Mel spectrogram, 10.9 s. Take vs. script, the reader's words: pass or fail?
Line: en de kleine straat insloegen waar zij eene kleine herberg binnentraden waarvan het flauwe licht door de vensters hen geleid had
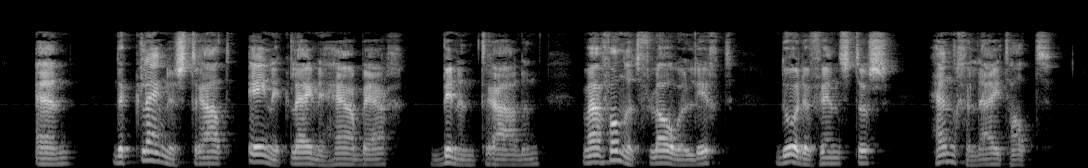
fail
